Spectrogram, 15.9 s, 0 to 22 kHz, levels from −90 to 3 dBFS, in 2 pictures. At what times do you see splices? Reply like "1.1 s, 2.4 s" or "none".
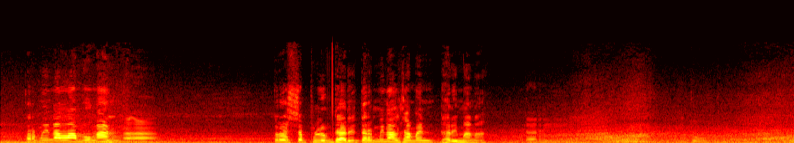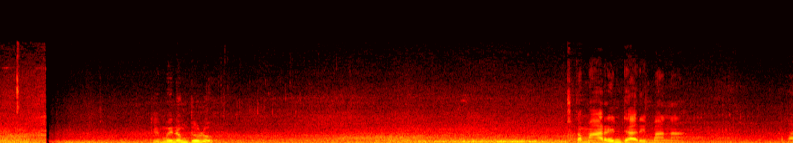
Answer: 8.4 s, 13.6 s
